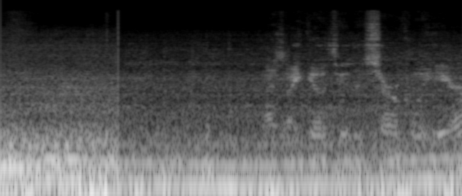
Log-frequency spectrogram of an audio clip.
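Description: A Dodge Charger Scat Pack with Mac's Custom Exhaust drones steadily from inside the cabin with the windows up, a low continuous rumble under someone talking.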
